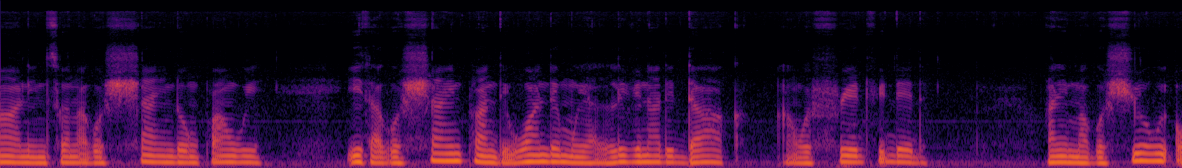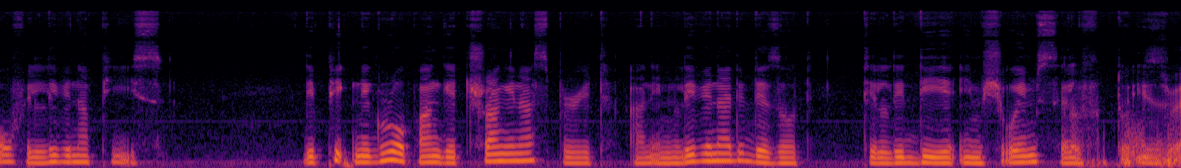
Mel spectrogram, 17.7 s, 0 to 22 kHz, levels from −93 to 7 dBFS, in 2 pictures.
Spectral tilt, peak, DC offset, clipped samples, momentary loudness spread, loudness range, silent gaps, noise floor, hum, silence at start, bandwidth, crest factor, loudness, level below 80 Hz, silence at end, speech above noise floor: -9 dB/octave; -14 dBFS; under 0.1%; under 0.1%; 10 LU; 4 LU; none; -61 dBFS; none; 0 s; 17 kHz; 16 dB; -31 LUFS; -60 dBFS; 0 s; 31 dB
